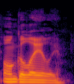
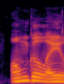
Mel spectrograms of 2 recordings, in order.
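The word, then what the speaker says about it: Uiagalelei: Your wonderful pronunciation of DJ. How do you say it? Ongalele. Ongalele.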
